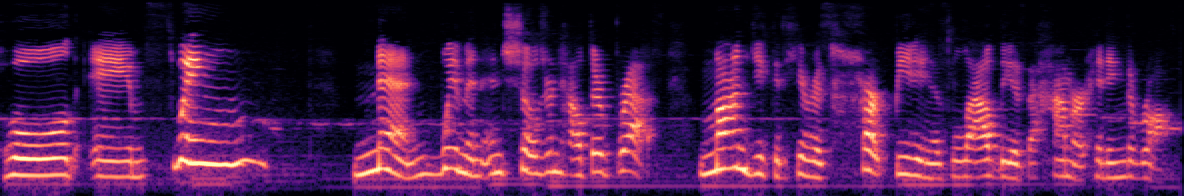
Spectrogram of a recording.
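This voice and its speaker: A woman librarian reading aloud for children in an expressive storytelling way, speaking directly to her young listeners. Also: fairly high pitch, unhurried, narrow, tinny audio.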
